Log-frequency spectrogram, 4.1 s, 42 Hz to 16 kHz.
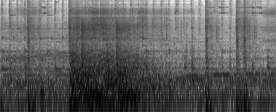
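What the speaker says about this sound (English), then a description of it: "Fireworks. Fireworks." A loud, sudden burst of booming, crackling fireworks in the video game Resident Evil 4 rings out at a shooting range, then settles into a rumbling tail over a busy game background.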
